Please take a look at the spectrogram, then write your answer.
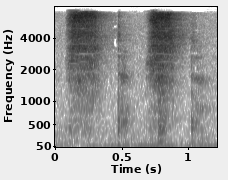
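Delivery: whispered shushes; two separate hisses for silence; hushing. Acted. Guests silence each other before the music, hushing. Everyone hushes for the trio.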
